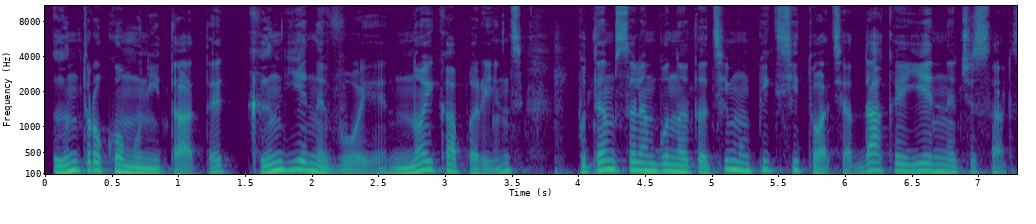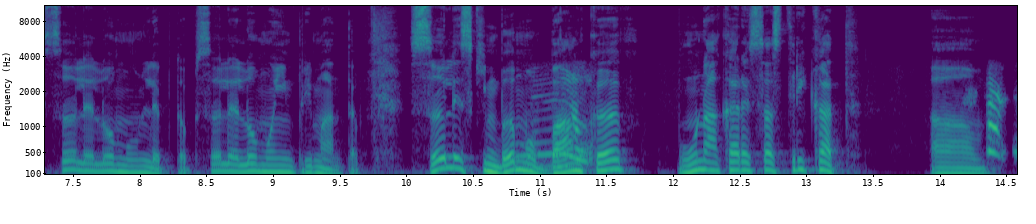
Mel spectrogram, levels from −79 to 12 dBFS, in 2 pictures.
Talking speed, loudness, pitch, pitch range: 155 wpm, -27 LUFS, 135 Hz, 110-155 Hz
